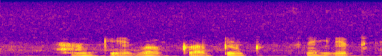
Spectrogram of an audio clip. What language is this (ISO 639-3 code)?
hin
